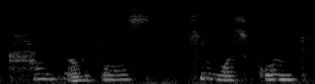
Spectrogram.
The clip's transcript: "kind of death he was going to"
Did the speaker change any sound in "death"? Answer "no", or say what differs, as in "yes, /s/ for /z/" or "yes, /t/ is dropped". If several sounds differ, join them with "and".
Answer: yes, /s/ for /θ/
